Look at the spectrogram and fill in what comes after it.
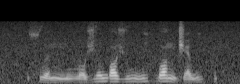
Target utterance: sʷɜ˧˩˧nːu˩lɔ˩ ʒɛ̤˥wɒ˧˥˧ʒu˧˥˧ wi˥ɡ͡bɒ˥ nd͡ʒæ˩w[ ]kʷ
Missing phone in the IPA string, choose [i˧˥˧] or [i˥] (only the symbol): i˥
